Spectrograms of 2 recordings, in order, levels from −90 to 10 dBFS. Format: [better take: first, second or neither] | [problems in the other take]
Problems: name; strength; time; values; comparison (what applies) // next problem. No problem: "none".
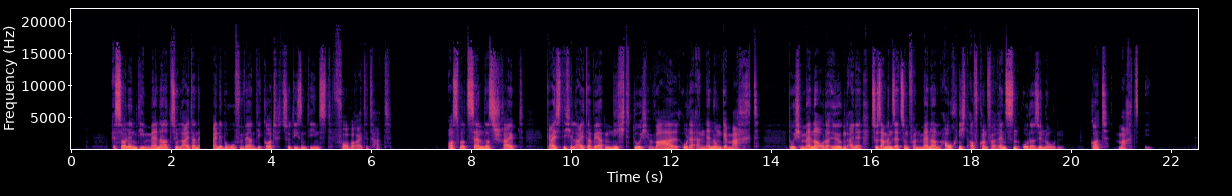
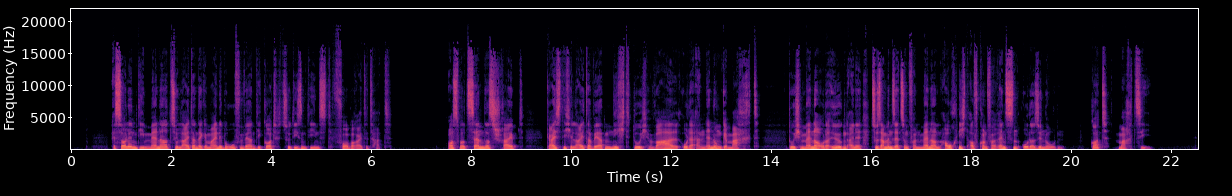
second | audio cutting out; at 2.5 s and at 21 s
